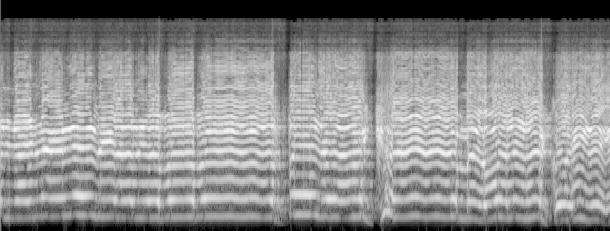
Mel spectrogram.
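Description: A man's voice chanting a masaib mourning elegy in long, held melodic notes, with a wavering vibrato near the end. The sound is thin, as on an old tape recording.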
